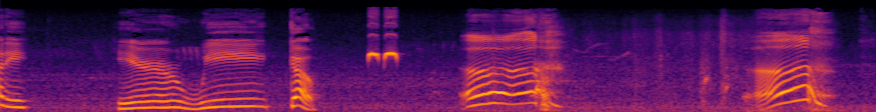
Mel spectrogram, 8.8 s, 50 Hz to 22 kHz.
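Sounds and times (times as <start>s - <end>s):
speech: 0.0s - 0.4s, 1.2s - 3.3s, 4.6s - 5.6s, 7.6s - 8.4s
coach's whistle blasts: 3.7s - 4.1s.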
